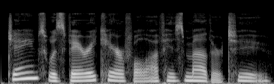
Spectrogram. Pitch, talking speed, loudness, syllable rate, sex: 180 Hz, 175 wpm, -16 LUFS, 5.0 syllables/s, female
